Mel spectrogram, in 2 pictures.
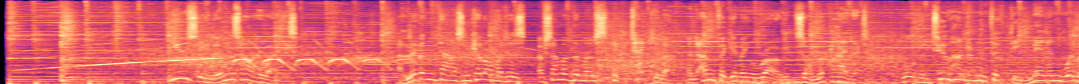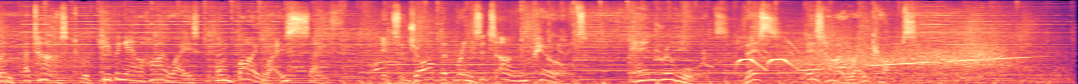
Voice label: narration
